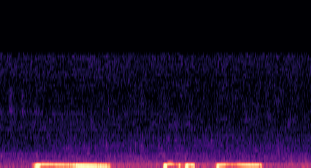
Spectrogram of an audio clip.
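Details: White-crowned Pigeon, a large dark Caribbean pigeon with white cap found in the U.S. only in extreme southern Florida, giving a slow, repetitive cooing song: a long level whoop, a short wavering double note, then another drawn-out whoop.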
